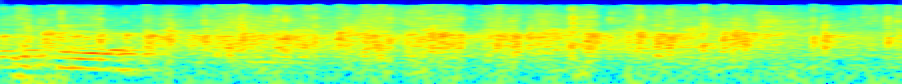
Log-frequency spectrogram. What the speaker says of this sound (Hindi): तालियां थोड़ी जोर से बजे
